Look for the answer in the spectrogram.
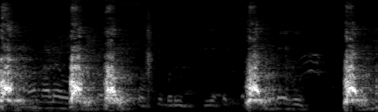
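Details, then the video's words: Dogs during a fight, giving loud harsh barks in short bursts, two quick ones near the start, another pair after a brief pause, then single barks spaced about a second apart, with low murmuring between them. "ghabar badmash vs Bravo Dogs Fight"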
